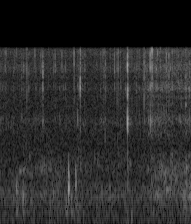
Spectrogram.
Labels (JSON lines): {"label": "ambient", "recorder": "HydroMoth"}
